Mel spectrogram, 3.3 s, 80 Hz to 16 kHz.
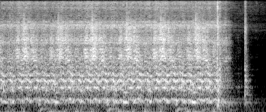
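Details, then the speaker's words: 1979 Ford F-100 that sat for years, start attempt after fitting the gas pedal return spring and adding fuel: uneven cranking with ragged catches that bark but never settle into running, then dies. Cranks and fires but won't run. "Something doesn't sound right. I can tell you that."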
